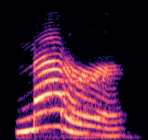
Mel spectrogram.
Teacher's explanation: it's going to make a d sound but it also has an r at the end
